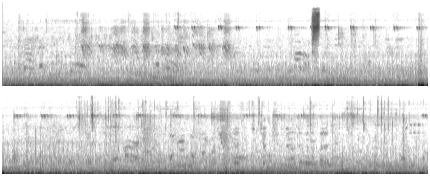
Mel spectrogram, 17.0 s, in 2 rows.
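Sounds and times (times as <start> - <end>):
small birds chirping: 0.5 - 8.1, 8.8 - 17.0
short hissy burst: 6.2 - 6.4.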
